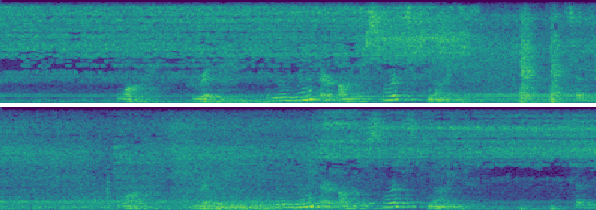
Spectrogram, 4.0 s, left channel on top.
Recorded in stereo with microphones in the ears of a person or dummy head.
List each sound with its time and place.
0.8 s a woman speaking: 20° left (ahead or behind), 4.5 m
